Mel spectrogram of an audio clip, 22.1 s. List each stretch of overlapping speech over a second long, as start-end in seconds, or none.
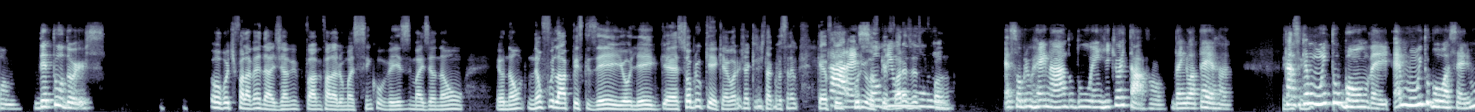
12.4-14.2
